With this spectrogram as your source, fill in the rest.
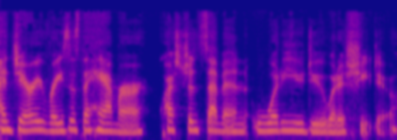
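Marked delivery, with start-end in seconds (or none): none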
